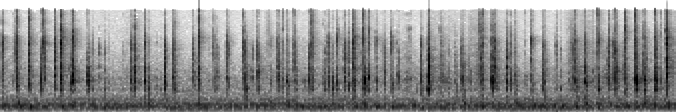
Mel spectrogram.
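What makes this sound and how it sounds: Both hands type continuously with their fingertips on a pink plastic wireless keyboard with round typewriter-style keycaps, which sits in front of a tablet. A fast, steady stream of short, bright, clicky keystrokes rattles out, each tap dying away almost instantly.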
